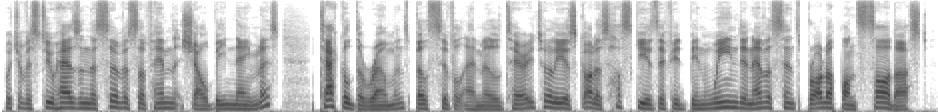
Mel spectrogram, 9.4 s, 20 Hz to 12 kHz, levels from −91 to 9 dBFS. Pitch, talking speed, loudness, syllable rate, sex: 140 Hz, 250 wpm, -24 LUFS, 6.1 syllables/s, male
